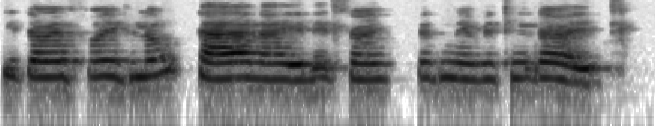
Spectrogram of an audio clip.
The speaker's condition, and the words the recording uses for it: Down syndrome. Um podcast com a pessoa que tem dificuldade para falar.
